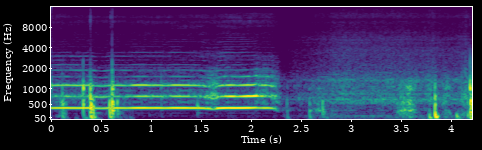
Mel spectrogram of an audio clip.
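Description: A conch shell blown as a horn: one long, steady note that wavers slightly and then stops about two seconds in.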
